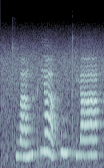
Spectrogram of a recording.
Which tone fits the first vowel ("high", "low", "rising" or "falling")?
rising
